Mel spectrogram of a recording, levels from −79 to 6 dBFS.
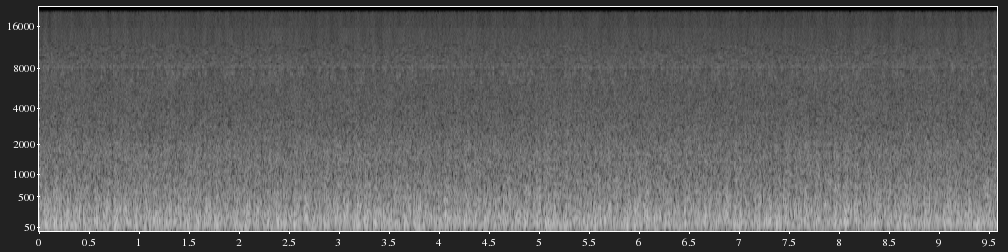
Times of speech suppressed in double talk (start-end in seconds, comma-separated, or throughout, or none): none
